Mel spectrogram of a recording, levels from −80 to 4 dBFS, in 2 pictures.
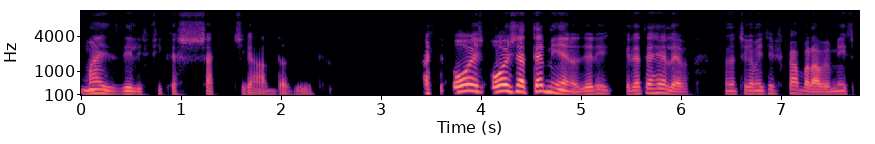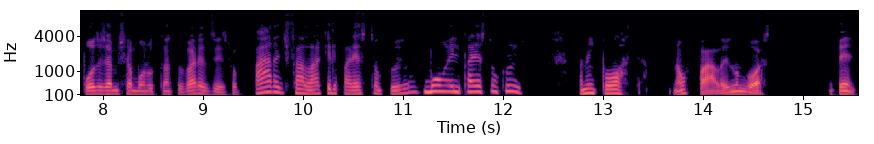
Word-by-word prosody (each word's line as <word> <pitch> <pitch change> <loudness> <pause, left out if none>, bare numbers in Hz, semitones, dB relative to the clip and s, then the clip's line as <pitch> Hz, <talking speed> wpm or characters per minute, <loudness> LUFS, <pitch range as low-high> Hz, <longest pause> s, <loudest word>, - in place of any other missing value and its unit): mas 135 -4 +2
ele 120 -2 0
fica 100 - -11
chateado - - -6
da - - -5
vida, - - -13 1.1
até - - -3
hoje 225 +1 +8
hoje 230 +2 +10
até 225 +2 +8
menos, 135 - +4
ele 135 +1 -1
ele 135 - -1
até 170 +5 +2
releva, 135 -11 +1 0.3
mas 125 - -4
antigamente 130 +2 -3
ele 140 - -7
ficava 145 +1 -2
bravo, 110 -5 +2
a - - -2
minha 120 +3 -4
esposa 130 +3 -4
já 135 0 -1
me 135 - -7
chamou 120 -3 -5
no 115 - -9
canto 115 -2 -10
várias 130 0 -3
vezes, 100 -2 -8
para 100 - -11
o: - - -36
"Para 200 +4 -1
de 175 - -15
falar 150 -3 -3
que 165 - -4
ele 150 - -6
parece 135 0 -5
o - - -66
Tom 145 -2 -9
Cruise. 135 +4 -7 0.2
'Amor, 225 +1 +1
ele 215 -1 -1
parece 215 -2 -2
o - - -72
Tom 220 - -5
Cruise.' 215 -4 -6 0.5
Mas - - -2
não 165 - 0
importa, 150 -3 -3 0.3
não - - -4
fala, 85 -3 -1
ele 100 - -2
não 115 0 -2
gosta", 105 - -1 0.6
entende. - - -2
135 Hz, 215 wpm, -24 LUFS, 120-175 Hz, 1.1 s, hoje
